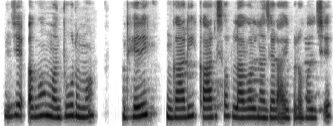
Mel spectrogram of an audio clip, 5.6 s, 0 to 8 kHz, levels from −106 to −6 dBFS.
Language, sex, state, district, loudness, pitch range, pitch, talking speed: Maithili, female, Bihar, Saharsa, -18 LUFS, 205-250 Hz, 225 Hz, 160 wpm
